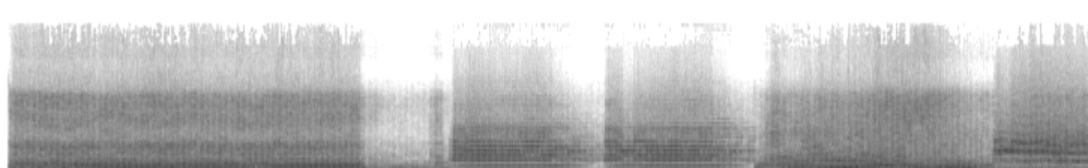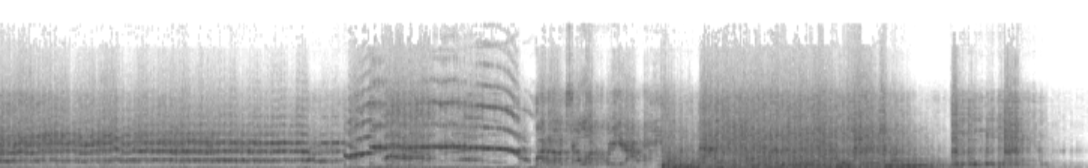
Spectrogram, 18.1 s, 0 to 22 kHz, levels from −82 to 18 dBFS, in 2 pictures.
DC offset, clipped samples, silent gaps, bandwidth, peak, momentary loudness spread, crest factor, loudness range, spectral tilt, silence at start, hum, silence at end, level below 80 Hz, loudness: 1%; under 0.1%; none; 19.5 kHz; -4 dBFS; 6 LU; 14 dB; 2 LU; -2 dB/octave; 0.05 s; none; 0 s; -44 dBFS; -16 LUFS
